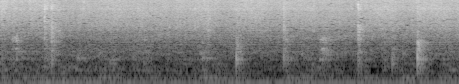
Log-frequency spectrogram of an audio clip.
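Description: A metal spatula scrapes and clinks against a metal wok.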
